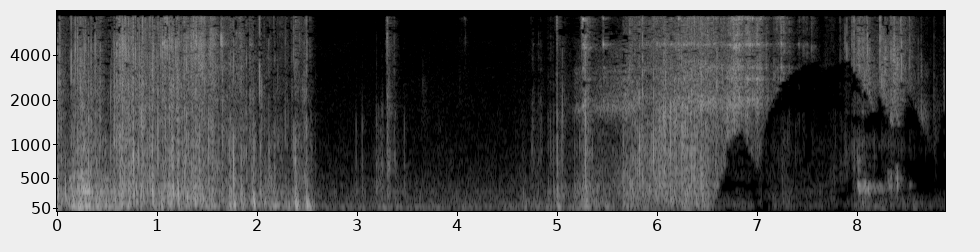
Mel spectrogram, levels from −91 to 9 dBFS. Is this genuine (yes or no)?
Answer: yes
